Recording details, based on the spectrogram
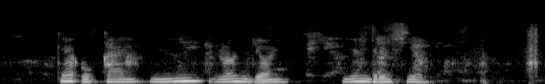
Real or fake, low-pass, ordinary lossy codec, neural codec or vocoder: real; 7.2 kHz; Opus, 16 kbps; none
